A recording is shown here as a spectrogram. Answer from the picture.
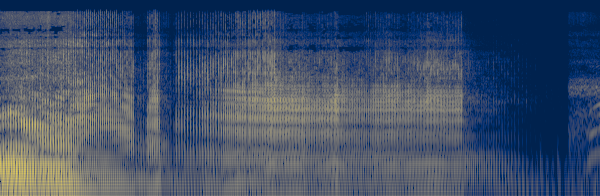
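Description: Single-cylinder four-stroke pit bike engine revving hard up a steep dirt hill, its pitch wavering up and down with the throttle as it pulls away. It stops abruptly about four and a half seconds in as the bike goes down on the slope.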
